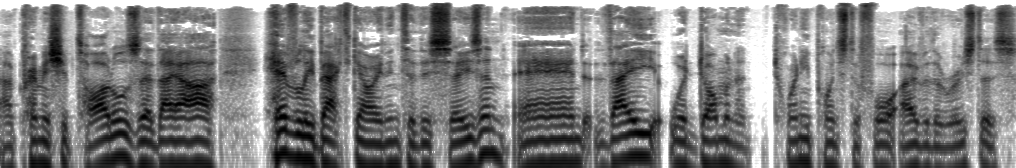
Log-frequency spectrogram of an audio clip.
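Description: Against a quiet background, a man talks at a fairly quick pace in an unremarkable speaking voice with ordinary pitch variation. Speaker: co-host and rugby league presenter. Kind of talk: casual chat. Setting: studio.

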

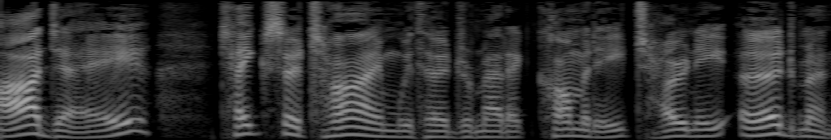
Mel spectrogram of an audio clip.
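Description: An unremarkable speaking voice with lively intonation, at a fairly slow pace. The sound is dry and close with no echo, over a quiet background. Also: man. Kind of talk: radio host patter: polished film-review segment with signposting intros. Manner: warm, fluent and upbeat; brisk, clearly enunciated broadcaster delivery with wry asides.

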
